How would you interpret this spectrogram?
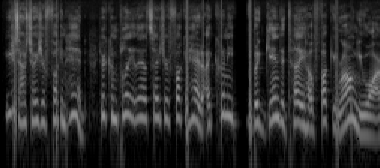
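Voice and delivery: incredulous, building outrage at how wrong it is; exasperated rant. Real, not acted. Ranting at the cartoon's claim.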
